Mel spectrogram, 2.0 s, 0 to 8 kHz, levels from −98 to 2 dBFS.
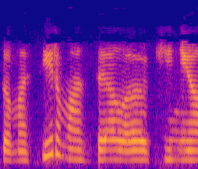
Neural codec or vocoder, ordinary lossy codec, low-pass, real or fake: none; MP3, 32 kbps; 7.2 kHz; real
